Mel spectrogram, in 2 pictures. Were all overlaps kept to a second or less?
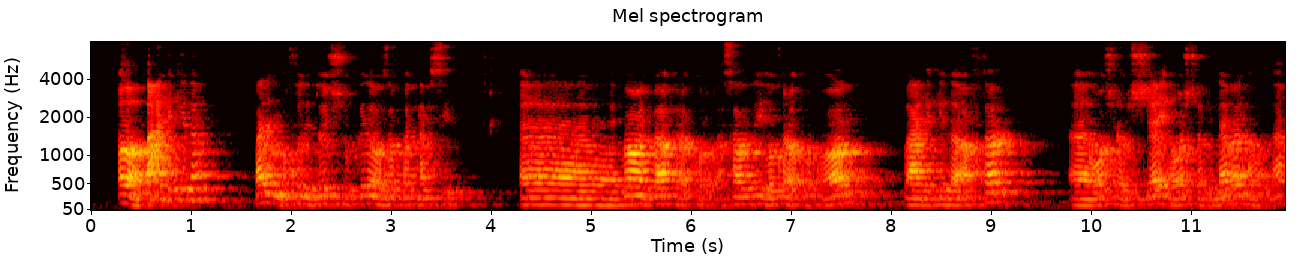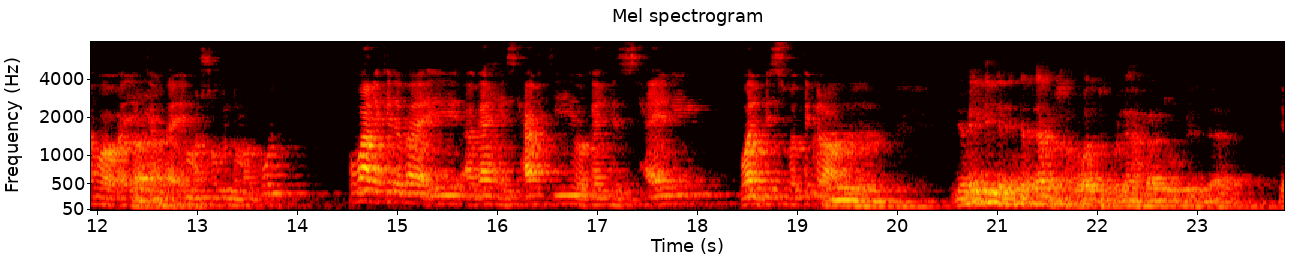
Yes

